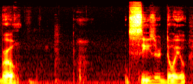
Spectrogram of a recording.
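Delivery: normal talking voice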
